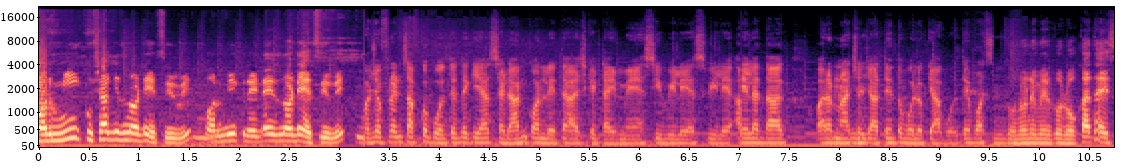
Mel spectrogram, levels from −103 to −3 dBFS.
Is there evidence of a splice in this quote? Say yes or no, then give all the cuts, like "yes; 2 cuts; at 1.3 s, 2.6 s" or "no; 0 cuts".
yes; 3 cuts; at 3.2 s, 7.0 s, 9.5 s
